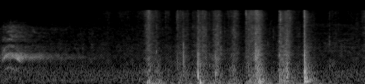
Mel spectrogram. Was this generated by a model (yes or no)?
yes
